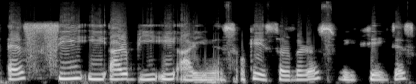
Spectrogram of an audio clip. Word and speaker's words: Cerberus: Okay, then it is spelled as Cerberus. Okay, Cerberus, we take it as Kerberos.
